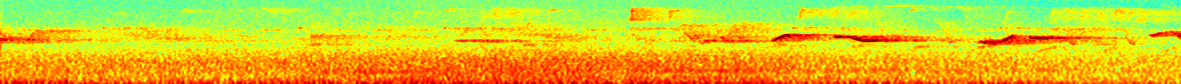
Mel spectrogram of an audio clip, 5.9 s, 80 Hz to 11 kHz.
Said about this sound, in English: The singing is from atop Kessler Mountain in southeast Fayetteville. That's 30 seconds as a tanager flies from the university campus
